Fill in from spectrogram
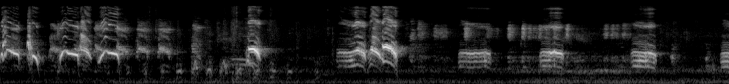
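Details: A white-crested laughingthrush, new to captivity, gives short arched squawks in groups, separated by gaps, then scattered buzzy notes.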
